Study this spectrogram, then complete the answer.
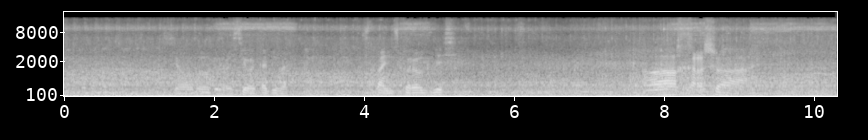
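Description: A man talks outdoors.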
